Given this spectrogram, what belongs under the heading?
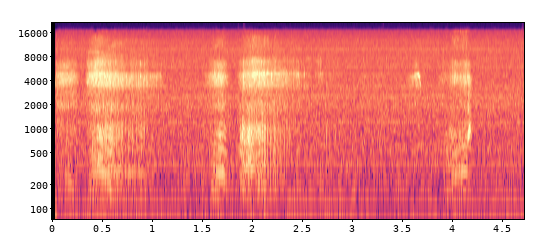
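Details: Snoring: several snuffling, whistly breath sounds at irregular intervals over quiet room noise.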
